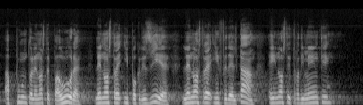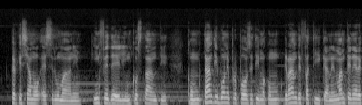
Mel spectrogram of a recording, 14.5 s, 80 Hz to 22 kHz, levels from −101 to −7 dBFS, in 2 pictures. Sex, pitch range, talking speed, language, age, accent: male, 150-180 Hz, 125 wpm, Italian, 50-69, native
